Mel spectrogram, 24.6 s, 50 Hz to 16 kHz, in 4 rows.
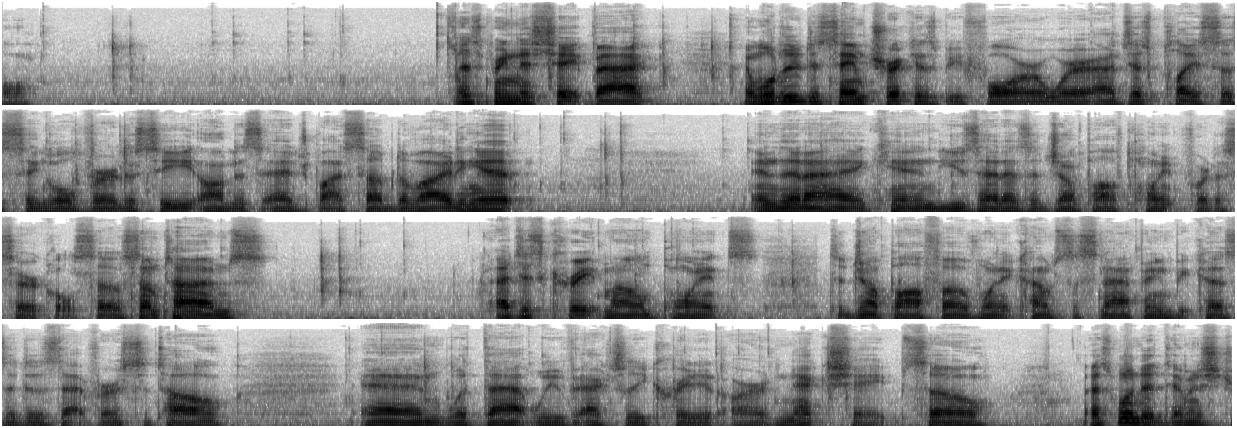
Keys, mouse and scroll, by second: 0.5 q, 0.9 click, 1.0 click, 1.7 middle click, 1.7 scroll down 1, 2.8 middle click, 3.0 scroll up 1, 3.4 2, 3.7 click, 4.3 right click, 5.3 click, 5.7 1, 6.2 click, 6.5 g, 6.7 x, 8.3 click, 8.3 g, 8.5 Tab, 8.7 middle click, 9.1 d, 9.7 click, 11.1-13.0 drag, 13.8 scroll down 2, 13.9 1, 14.1 middle click, 14.4-14.7 scroll up 1, 14.7 click, 15.1 middle click, 15.5 shift+middle click, 15.8 shift+middle click, 16.7-19.6 drag, 19.6-20.2 scroll down 1, 20.2 middle click, 20.5 scroll up 1, 20.6 alt+a, 21.1 click, 21.3 middle click, 21.6 scroll up 1, 21.9 middle click, 22.2 middle click, 22.4 scroll up 1, 22.6 d, 24.2 click, 24.3 click.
